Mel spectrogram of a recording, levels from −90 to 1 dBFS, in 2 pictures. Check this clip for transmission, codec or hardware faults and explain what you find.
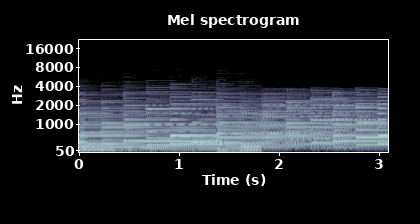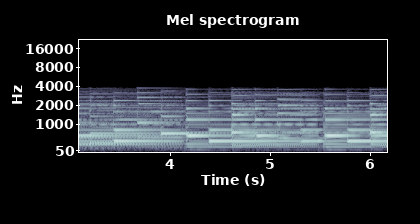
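One hardware-side fault stands out: from 1.82 s to the end, the sound behaves as if the input switched to a poorer device, most likely a change to another microphone or a headset's call profile partway through. That device passes a narrower band, so nothing above 3.8 kHz survives and the sound turns dull and boxy at once. There is no gap at the switch and the level stays about the same, but a faint new noise floor, roughly 55 dB down, comes in with it.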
